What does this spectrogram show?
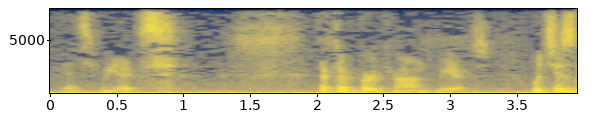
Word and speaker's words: Rieux: Yes, his name is really hard to pronounce. Rieux. Yes, Rieux.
